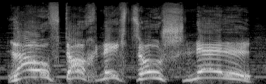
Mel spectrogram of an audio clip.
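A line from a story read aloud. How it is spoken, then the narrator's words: Evil forest spirit calling. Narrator (German): rief der böse Waldgeist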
